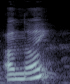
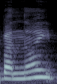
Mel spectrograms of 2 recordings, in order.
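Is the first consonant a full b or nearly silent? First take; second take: nearly silent; full b. First: The initial b is nearly silent. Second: It starts with a full Spanish b sound. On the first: The speaker calls it right. "pero es Anoy Kashlangway" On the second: The speaker calls it wrong. "yo diría en español Banoy"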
